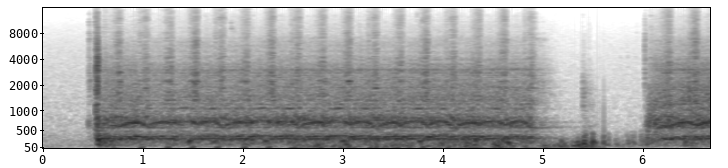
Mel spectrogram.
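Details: Fire-damaged Ford 4000 tractor, sat 20+ years, no electrical system, starter on a temporary lead, before fuel bleeding: slow, even starter cranking at about three compression beats a second, never catches; no start, faulty injection pump not delivering fuel.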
